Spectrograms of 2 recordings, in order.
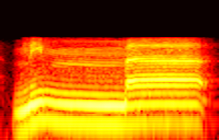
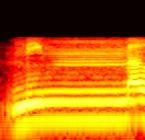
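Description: First: The vowel is drawn out too long. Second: The vowel is kept short. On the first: The speaker calls it wrong. "فإذا أشبعنا الفتحة انقلبت إلى ألف، وهذا يسمى لحن جلي" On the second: The speaker calls it right. "الوقت الزمني للفتحة أقل من الألف"

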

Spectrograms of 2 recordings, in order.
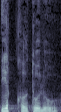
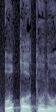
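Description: First: The word begins with an i vowel. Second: The word begins with a u vowel. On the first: The speaker calls it wrong. "وليس اقتلوا" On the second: The speaker calls it right. "إذا كان الثالث مضموم تضم"

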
